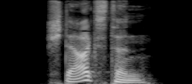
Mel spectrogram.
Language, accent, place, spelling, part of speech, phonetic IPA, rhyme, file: German, Germany, Berlin, stärksten, adjective, [ˈʃtɛʁkstn̩], -ɛʁkstn̩, De-stärksten.ogg
- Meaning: superlative degree of stark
